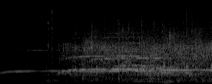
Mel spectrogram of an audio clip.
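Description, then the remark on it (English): The Gateway audience breaks into applause after a brief quiet moment, the clapping quickly swelling into a dense, steady roar, with a faint sustained tone humming underneath. “Gateway applauds.”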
